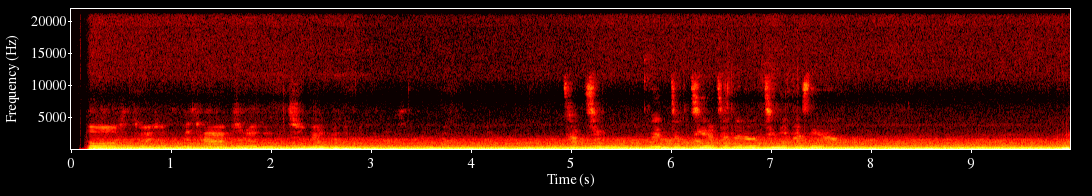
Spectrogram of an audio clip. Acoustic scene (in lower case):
car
